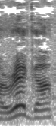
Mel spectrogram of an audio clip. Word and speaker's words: Riga: Okay, that mall reminds me of a mall I was at in Riga, which rhymes with nigga.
